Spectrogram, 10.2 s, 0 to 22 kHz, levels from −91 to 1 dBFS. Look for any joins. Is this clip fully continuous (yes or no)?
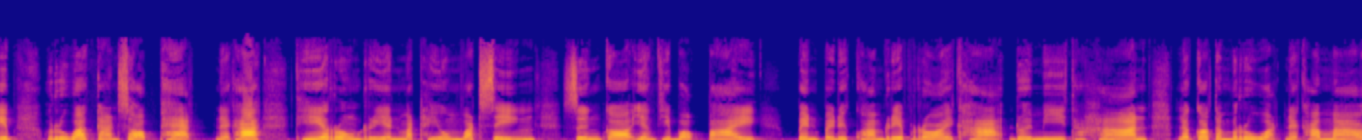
yes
